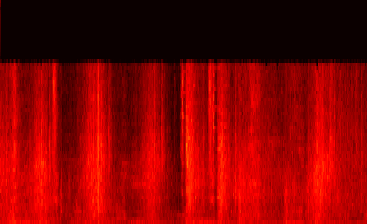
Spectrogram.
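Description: Heavy blows thud and crash during a fight.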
